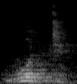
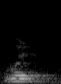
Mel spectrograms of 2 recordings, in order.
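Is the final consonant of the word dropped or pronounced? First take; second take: pronounced; dropped. First: The final consonant is clearly pronounced at the end. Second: The final consonant is left off the word. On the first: The speaker calls it right. "instead of would" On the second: The speaker calls it wrong. "you don't pronounce the last consonant"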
